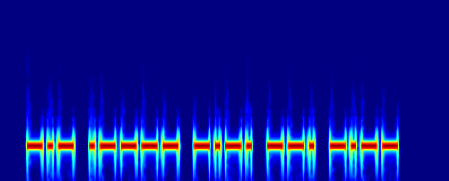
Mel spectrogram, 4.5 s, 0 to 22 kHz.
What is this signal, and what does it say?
Morse code, heard as a keyed tone, about 23 wpm, 700 Hz. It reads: K1CGY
